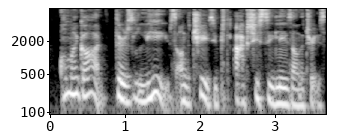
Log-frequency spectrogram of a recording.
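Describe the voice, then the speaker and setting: On a very clean recording with a silent background, a woman speaks with vocal fry and ordinary pitch variation. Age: 50s. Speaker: makeup vlogger. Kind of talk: casual talk to camera.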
